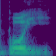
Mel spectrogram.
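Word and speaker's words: Boii: within this area that were called the bo spelled b i i so you know pronounce a little bit weird if you want but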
